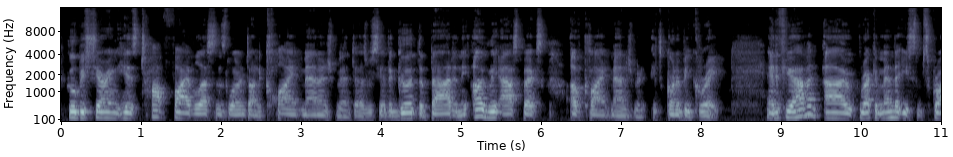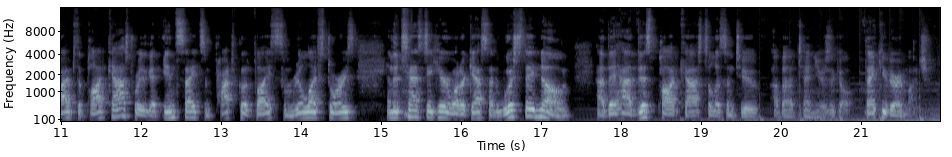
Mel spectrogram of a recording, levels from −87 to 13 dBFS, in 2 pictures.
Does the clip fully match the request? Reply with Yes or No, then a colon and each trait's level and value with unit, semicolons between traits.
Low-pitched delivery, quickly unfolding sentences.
Yes: low, 130 Hz; fast, 220 wpm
